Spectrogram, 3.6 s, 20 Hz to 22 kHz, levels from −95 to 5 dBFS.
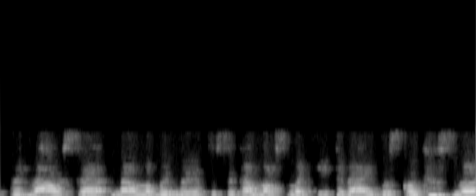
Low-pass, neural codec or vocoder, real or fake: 7.2 kHz; none; real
